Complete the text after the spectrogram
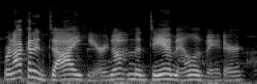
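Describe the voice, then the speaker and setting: A woman game streamer with an expressive, excitable delivery, reading aloud and commenting as she plays. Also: medium pitch, quick pace, vocal fry. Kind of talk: dramatic reading aloud and let's play commentary. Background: faint game music.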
